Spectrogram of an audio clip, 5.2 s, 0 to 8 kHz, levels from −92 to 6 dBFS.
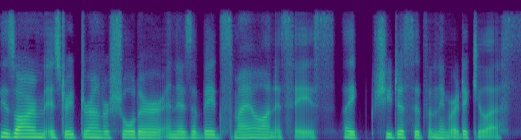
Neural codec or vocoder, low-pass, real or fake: codec, 24 kHz, 0.9 kbps, WavTokenizer, large speech release; 7.2 kHz; fake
